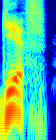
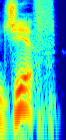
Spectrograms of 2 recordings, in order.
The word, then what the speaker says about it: GIF: for saying the word gif because it's pronounced jiff according to him and he went on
